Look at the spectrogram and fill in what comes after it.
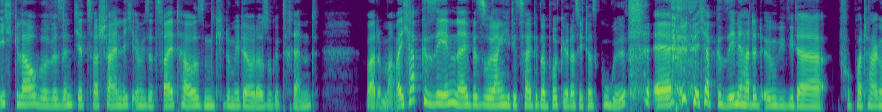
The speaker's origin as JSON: {"language": "German", "country": "Germany", "said": "Wir kommen aus Deutschland"}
